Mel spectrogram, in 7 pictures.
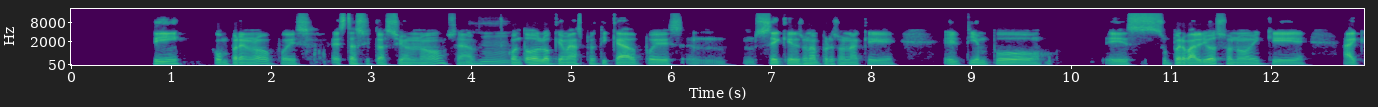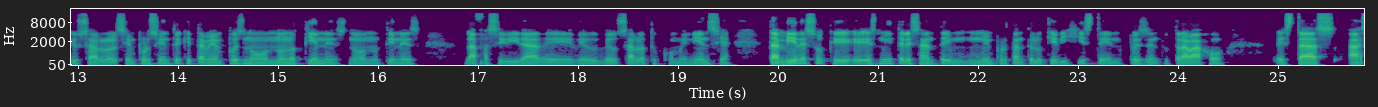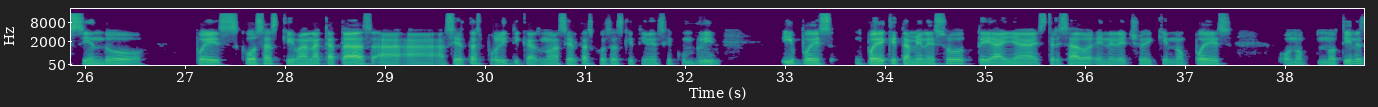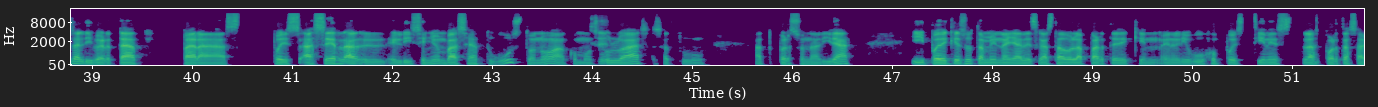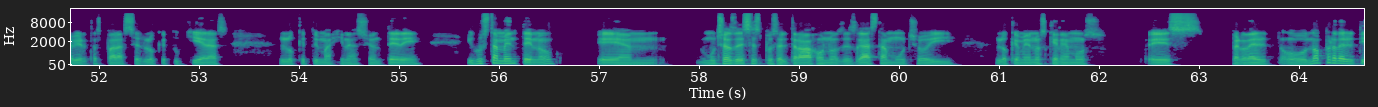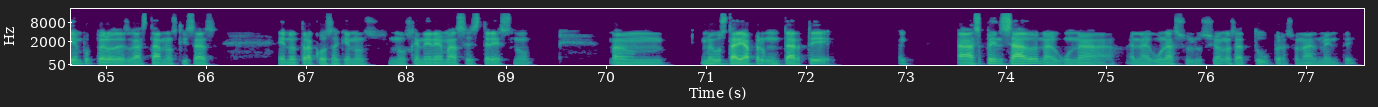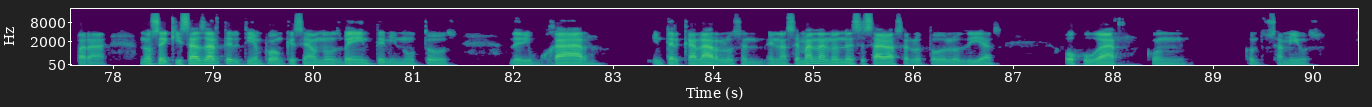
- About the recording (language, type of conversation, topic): Spanish, advice, ¿Cómo puedo volver a conectar con lo que me apasiona si me siento desconectado?
- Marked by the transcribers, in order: none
